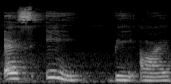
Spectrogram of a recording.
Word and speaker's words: Sebi: It's spelled S-E-B-I, but it's pronounced Sebi.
